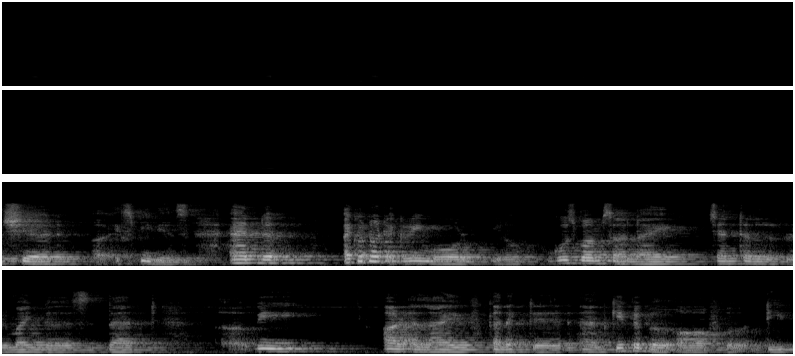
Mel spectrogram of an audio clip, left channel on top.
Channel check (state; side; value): silent; left; 54 dB below the other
